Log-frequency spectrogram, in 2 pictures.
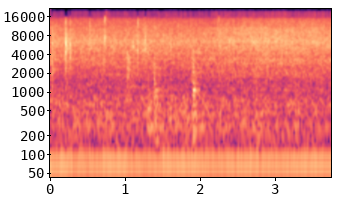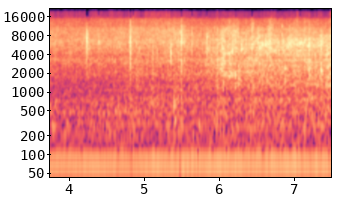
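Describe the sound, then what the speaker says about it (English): Mahi mahi fillets sizzle in a hot pan with garlic, giving a loud, steady frying hiss that carries on throughout with small pops and swells slightly near the end. "We're gonna add the fish."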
